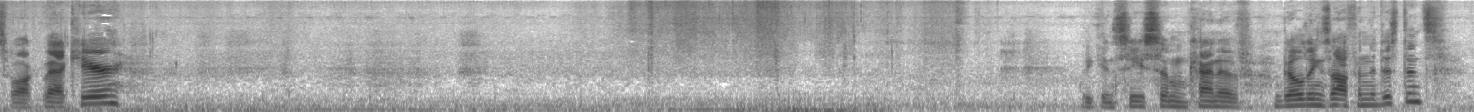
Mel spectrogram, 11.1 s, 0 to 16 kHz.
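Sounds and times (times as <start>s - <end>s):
wind buffeting microphone: 0.0s - 8.1s.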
